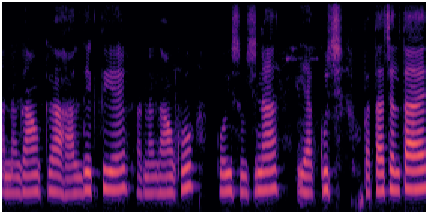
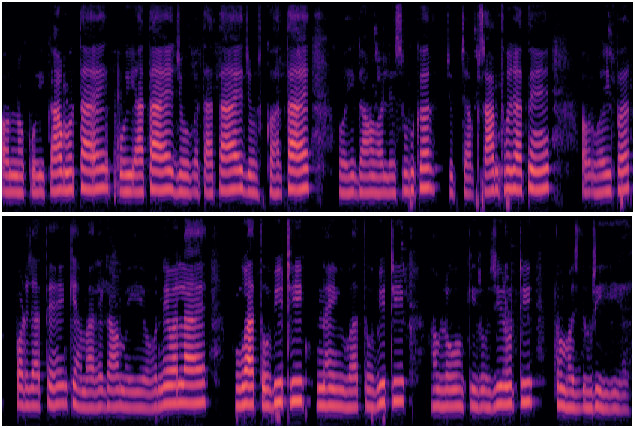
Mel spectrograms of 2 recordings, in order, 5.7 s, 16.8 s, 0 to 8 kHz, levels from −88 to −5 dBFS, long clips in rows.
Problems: constant background noise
